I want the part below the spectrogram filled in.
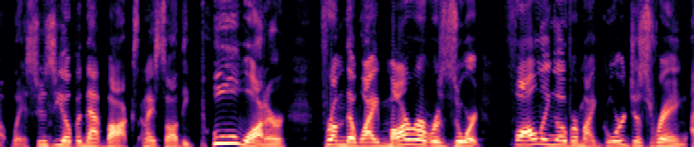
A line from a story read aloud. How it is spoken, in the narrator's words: I screamed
